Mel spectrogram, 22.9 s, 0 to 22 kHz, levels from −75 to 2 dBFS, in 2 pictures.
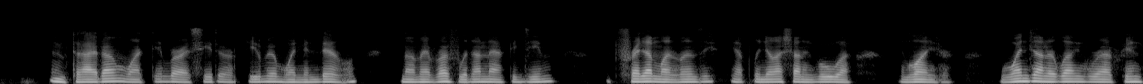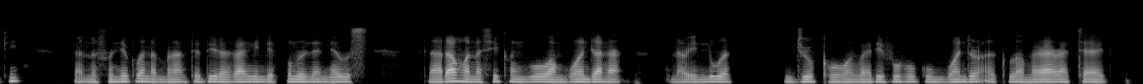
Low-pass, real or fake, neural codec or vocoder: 5.4 kHz; fake; codec, 16 kHz, 0.5 kbps, FunCodec, trained on LibriTTS, 25 frames a second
